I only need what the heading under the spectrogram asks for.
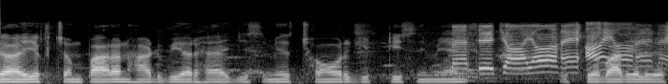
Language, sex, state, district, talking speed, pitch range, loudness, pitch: Hindi, male, Bihar, West Champaran, 115 wpm, 110-120 Hz, -19 LUFS, 115 Hz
